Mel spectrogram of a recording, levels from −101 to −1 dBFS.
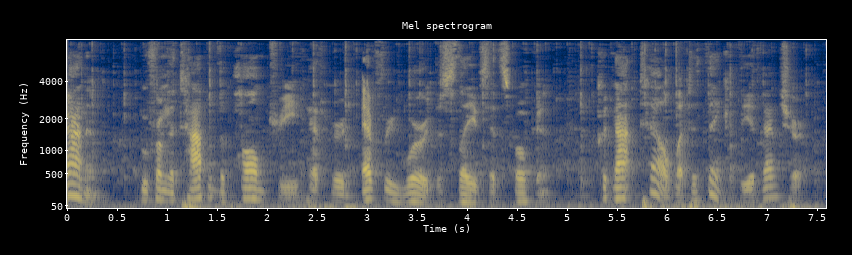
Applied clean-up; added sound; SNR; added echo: classical method log-MMSE.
